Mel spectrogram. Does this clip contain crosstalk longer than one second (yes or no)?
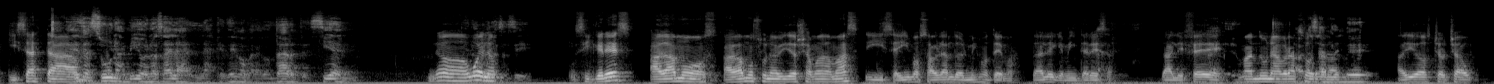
yes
